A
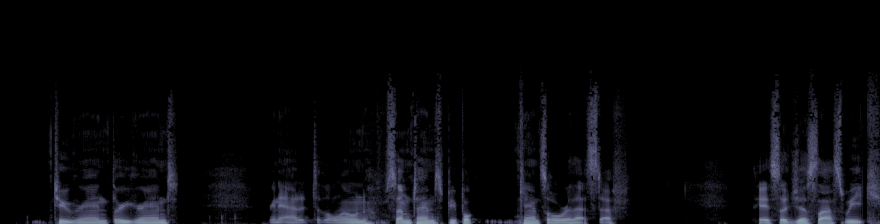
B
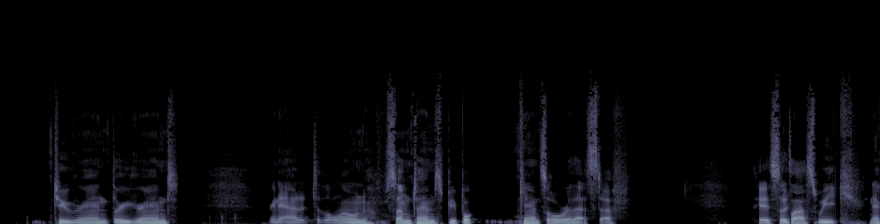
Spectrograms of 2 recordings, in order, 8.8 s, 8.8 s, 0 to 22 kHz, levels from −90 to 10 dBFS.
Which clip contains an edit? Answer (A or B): B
